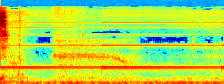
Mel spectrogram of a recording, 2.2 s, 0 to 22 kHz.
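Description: Steady single-pitched electronic tone from the 2018 Toyota Highlander's key-in-ignition reminder, sounding continuously with the key inserted.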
